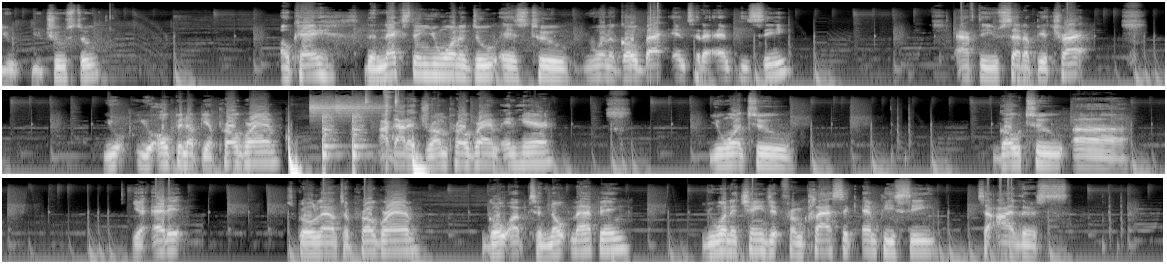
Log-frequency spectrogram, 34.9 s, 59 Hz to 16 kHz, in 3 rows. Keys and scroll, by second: 0.8 shift+t.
